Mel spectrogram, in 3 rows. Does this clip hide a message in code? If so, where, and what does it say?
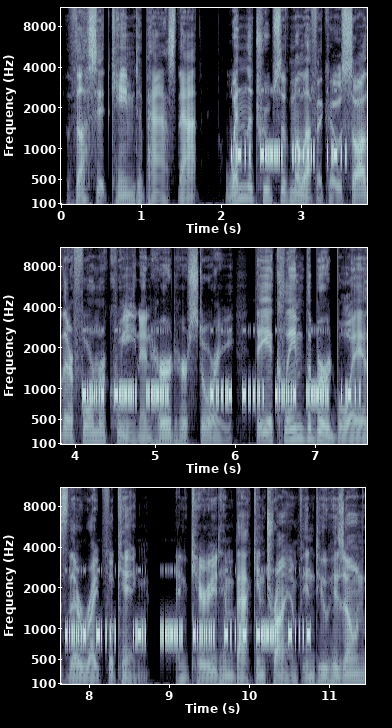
Yes: Hellschreiber (Feld-Hell, 122.5 baud) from 2.1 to 10.8 s, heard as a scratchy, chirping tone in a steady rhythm, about 900 Hz, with speech in English. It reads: TEXT DES APOSTOLISCHEN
